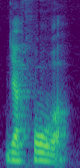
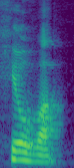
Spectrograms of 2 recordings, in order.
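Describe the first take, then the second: First: The name is pronounced the German way. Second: The name is pronounced the Spanish way. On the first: "en alemán se pronuncia Jehová" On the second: "al traducir al español sería Jehová"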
